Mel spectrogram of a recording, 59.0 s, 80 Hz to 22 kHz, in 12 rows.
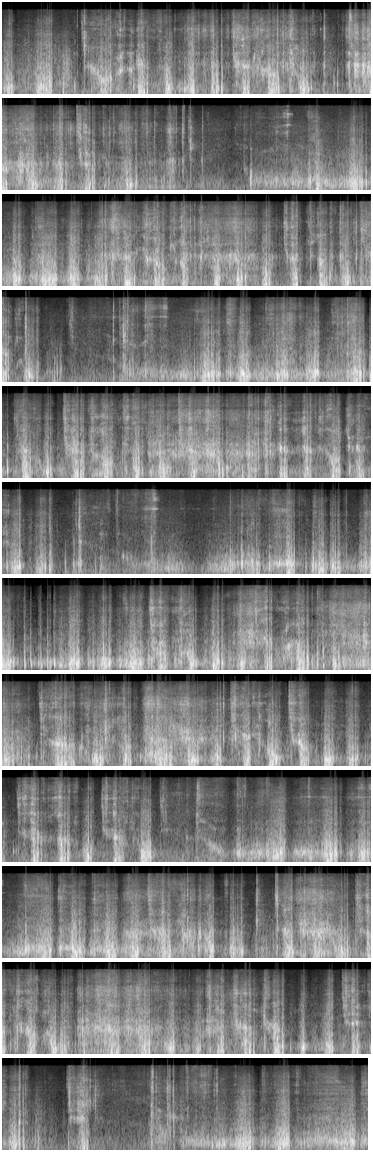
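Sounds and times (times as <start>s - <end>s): person crunching ice: 0.0s - 59.0s.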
